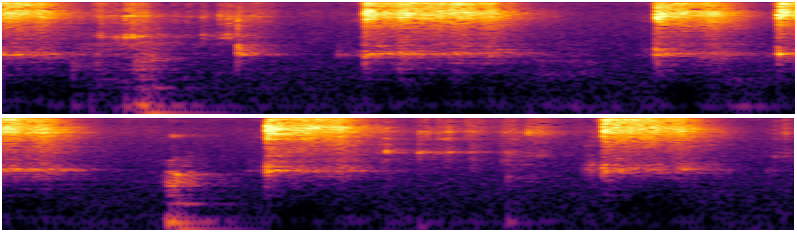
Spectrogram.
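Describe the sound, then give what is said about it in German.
A nearly empty deodorant spray bottle hisses in four short bursts at a steady, unhurried rhythm, each a bright, airy spritz with brief pauses between. A voice briefly says one word. “Die Flasche ist ja auch bald alle. Naja, so wie alles bald alle wird. So ist es im Leben. Genau. Ein bisschen sprühen.”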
